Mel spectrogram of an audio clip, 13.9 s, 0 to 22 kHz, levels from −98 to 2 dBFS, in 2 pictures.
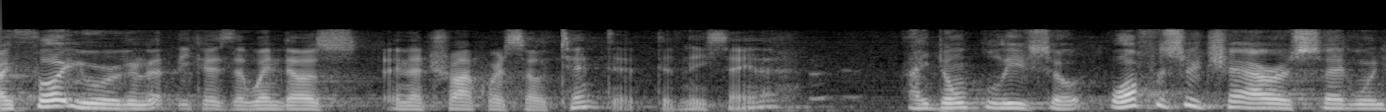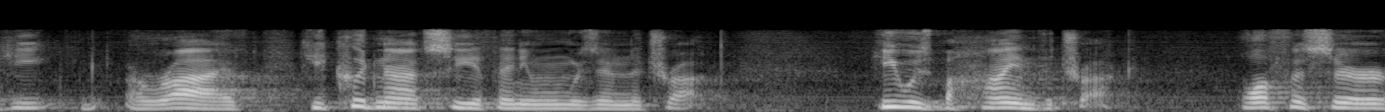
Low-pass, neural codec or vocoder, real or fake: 7.2 kHz; codec, 44.1 kHz, 7.8 kbps, Pupu-Codec; fake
